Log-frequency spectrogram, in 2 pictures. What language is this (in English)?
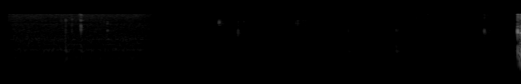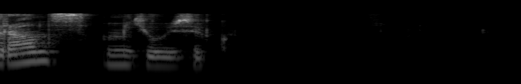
Russian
